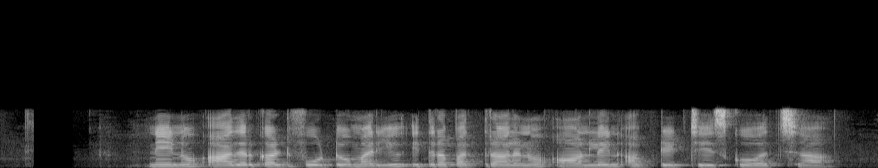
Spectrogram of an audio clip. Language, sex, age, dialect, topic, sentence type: Telugu, male, 18-24, Telangana, banking, question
